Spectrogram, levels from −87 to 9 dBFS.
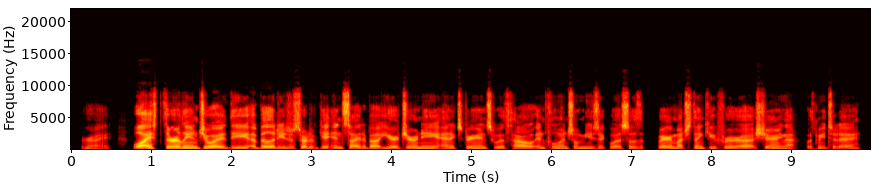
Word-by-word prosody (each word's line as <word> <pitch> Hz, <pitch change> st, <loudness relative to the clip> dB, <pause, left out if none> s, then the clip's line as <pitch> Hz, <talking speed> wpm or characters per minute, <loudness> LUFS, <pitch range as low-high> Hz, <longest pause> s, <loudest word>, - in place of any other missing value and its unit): Right, -, -, -13 dB, 0.3 s
well, 120 Hz, -, +6 dB
I 130 Hz, +2 st, +9 dB
thoroughly 155 Hz, -1 st, +4 dB
enjoyed 115 Hz, -2 st, +2 dB
the 105 Hz, -1 st, 0 dB
ability 110 Hz, -1 st, 0 dB
to 105 Hz, 0 st, -4 dB
sort 105 Hz, -, +1 dB
of 100 Hz, -, -11 dB
get -, -, -2 dB
insight 100 Hz, -1 st, +3 dB
about 100 Hz, -1 st, -2 dB
your 105 Hz, +3 st, -1 dB
journey 100 Hz, -2 st, -1 dB
and 95 Hz, +2 st, -3 dB
experience 95 Hz, -1 st, +1 dB
with 95 Hz, -1 st, -9 dB
how 95 Hz, 0 st, -2 dB
influential 95 Hz, -3 st, -3 dB
music 90 Hz, 0 st, -6 dB
was, -, -, +3 dB
so -, -, -2 dB
th 90 Hz, 0 st, -10 dB, 0.2 s
very 105 Hz, 0 st, +1 dB
much 100 Hz, -2 st, 0 dB
thank 95 Hz, -1 st, -7 dB
you 95 Hz, -, -8 dB
for, 95 Hz, +1 st, -5 dB
uh, -, -, -1 dB
sharing 95 Hz, -2 st, -1 dB
that 90 Hz, -1 st, -6 dB
with -, -, -15 dB
me -, -, -9 dB
today. -, -, -5 dB
100 Hz, 210 wpm, -26 LUFS, 95-105 Hz, 0.3 s, I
